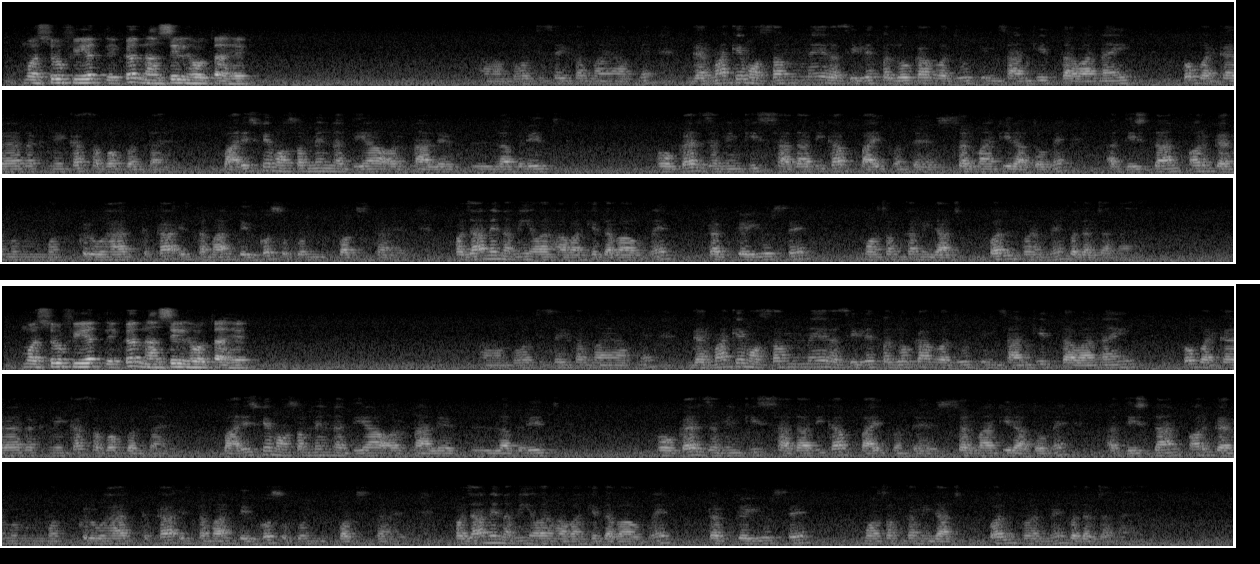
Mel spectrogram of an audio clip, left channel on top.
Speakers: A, on the right; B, on the left.
A: مصروفیت لے کر نصل ہوتا ہے
B: ہاں بہت ہی صحیح فرمایا آپ نے گرما کے موسم میں رسیلے پھلوں کا وجود انسان کی توانائی کو برقرار رکھنے کا سبب بنتا ہے بارش کے موسم میں ندیاں اور نالے لبریج ہو کر زمین کی سادابی کا باعث بنتے ہیں سرما کی راتوں میں اتیش دان اور گرم م کروہات کا استعمال دل کو سکون بخشتا ہے فضا میں نمی اور ہوا کے دباؤ میں تگیور سے موسم کا مزاج پل بھر میں بدل جاتا ہے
